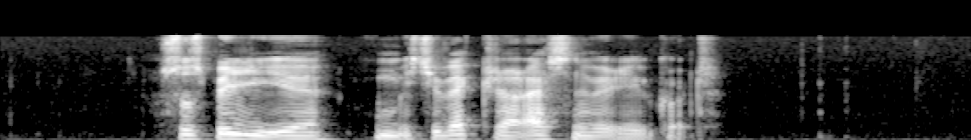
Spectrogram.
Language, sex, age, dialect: Faroese, male, 15-35, Suðurstreymoy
